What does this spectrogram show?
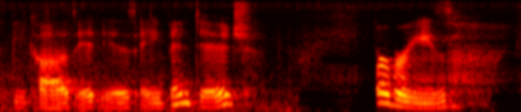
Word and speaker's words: Burberry: it is a vintage Burberry's. It's actually Burberry, but if you know, the vintage Burberry is spelled Burberry's with an apostrophe S, like that.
